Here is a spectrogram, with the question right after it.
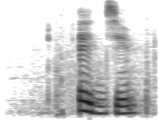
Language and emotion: Russian, neutral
